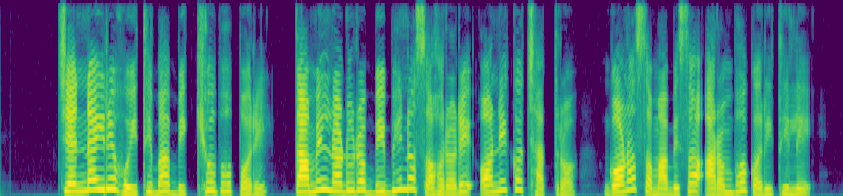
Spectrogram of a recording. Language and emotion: Odia, neutral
